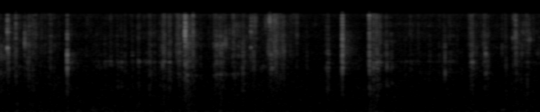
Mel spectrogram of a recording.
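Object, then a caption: Bar of soap scraped with a metal blade. A metal box-cutter blade scrapes the white interior of a solid, swirl-coated bar of soap held in the hand. Quiet, dry, crinkly scraping and short, bright ticks sound over a steady low hum, with a few sharper clicks standing out.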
